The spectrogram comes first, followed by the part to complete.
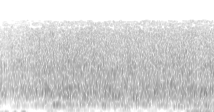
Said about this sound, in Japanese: などと言いながら進むうちに、村外れまでやってきた一行。そこで大きな川に出くわす。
